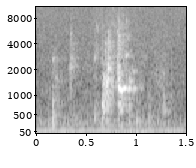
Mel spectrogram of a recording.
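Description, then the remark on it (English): Water is poured over a hand, making soft, uneven splashing bursts that swell briefly near the middle. It is fairly quiet, with a steady low hum beneath and no talking. “My body right now is rightly dividing that water, and it don't need my assistance.”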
